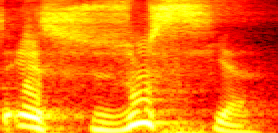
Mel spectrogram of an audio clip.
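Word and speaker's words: ἐξουσία: A pronúncia é mais ou menos exúcia, né?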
